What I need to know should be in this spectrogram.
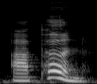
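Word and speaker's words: แอปเปิ้ล: voice, and a falling tone starts higher than your speaking voice, rises a bit, then falls back below the pitch you started with. So the Thai word for apple sounds like this, apun.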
